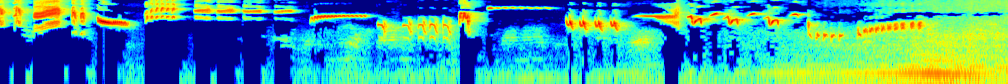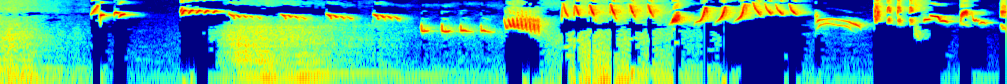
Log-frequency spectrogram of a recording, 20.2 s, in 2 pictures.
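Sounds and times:
Asian pied starling singing: 0.0s - 9.4s, 11.0s - 20.1s.

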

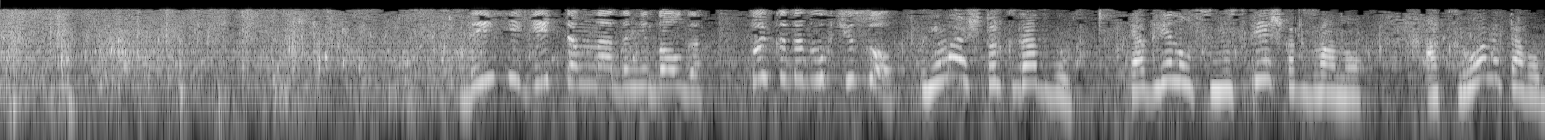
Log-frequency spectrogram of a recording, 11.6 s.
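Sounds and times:
girl splashing water in a huge basin while washing her feet: 0.0s - 11.5s
speech: 3.6s - 11.5s.

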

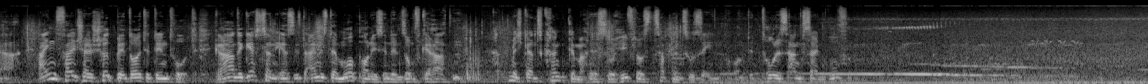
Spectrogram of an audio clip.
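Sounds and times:
speech: 0.4s - 9.0s
steady low rumble: 5.6s - 11.4s
faint high whine: 5.8s - 11.4s
eerie distant howl over the moor: 5.9s - 11.4s.

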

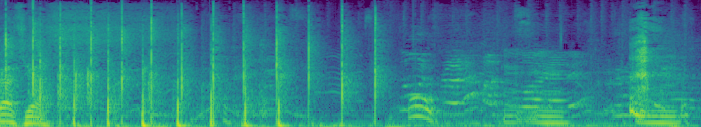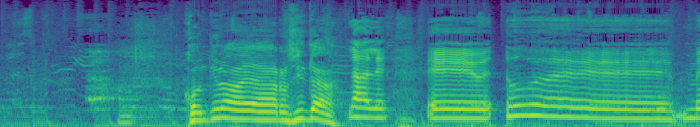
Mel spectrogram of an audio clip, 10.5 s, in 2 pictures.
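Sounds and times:
speech: 0.0s - 0.5s, 3.1s - 5.3s, 6.1s - 10.5s
applause: 0.0s - 3.0s.

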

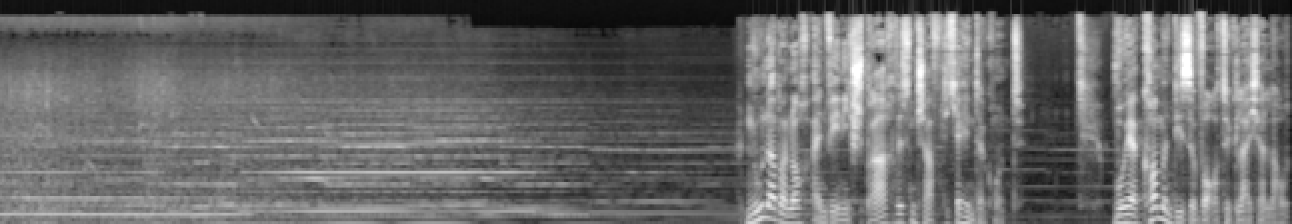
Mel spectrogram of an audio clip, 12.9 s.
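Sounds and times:
rush of water: 0.0s - 5.1s
passenger ship engine droning at sea: 0.0s - 7.4s
speech: 7.5s - 12.9s.

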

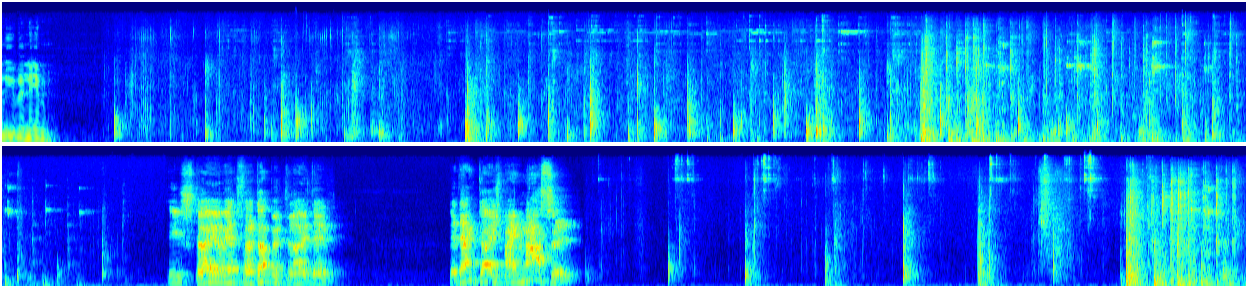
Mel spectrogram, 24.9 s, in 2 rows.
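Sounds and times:
speech: 0.0s - 0.6s, 14.2s - 15.8s, 16.9s - 18.3s
horse hooves clip-clopping at a trot: 1.1s - 13.7s, 20.0s - 24.8s.

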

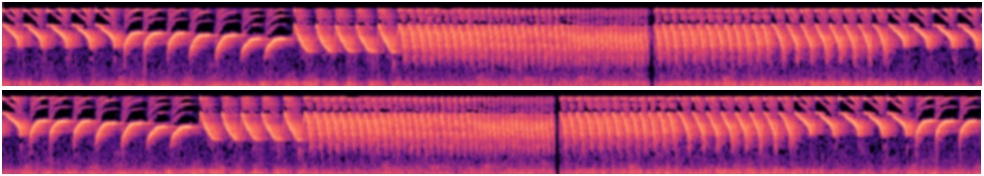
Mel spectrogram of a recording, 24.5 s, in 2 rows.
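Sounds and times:
national contest champion canary singing: 0.0s - 24.4s.

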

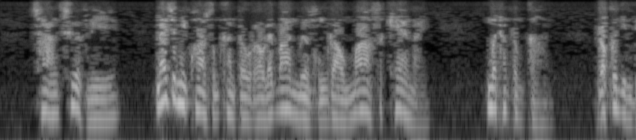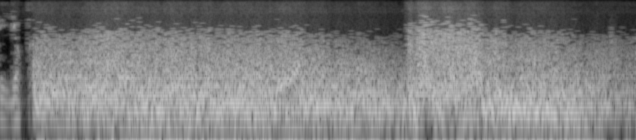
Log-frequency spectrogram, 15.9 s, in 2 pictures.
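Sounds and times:
speech: 0.5s - 5.4s, 6.1s - 9.9s
loud rumbling thunder: 8.4s - 15.9s.

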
